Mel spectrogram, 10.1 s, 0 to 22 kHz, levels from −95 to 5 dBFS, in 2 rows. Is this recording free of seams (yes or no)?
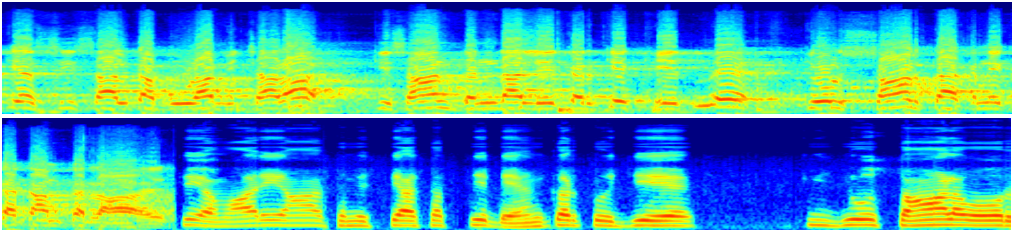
no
